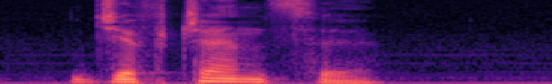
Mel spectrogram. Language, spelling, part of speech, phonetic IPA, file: Polish, dziewczęcy, adjective, [d͡ʑɛfˈt͡ʃɛ̃nt͡sɨ], Pl-dziewczęcy.ogg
